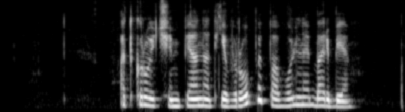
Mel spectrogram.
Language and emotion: Russian, neutral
